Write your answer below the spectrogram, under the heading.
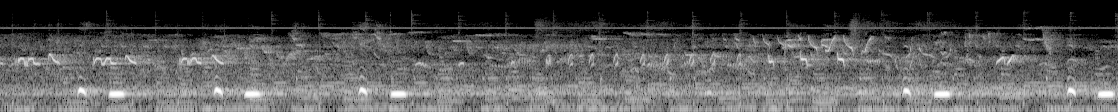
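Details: Asian koel (Eudynamys scolopaceus) from the Indian subcontinent, recorded in a village setting, gives low, mellow two-note calls about every one and a half seconds in short runs over a busy chorus of higher chirping birds.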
